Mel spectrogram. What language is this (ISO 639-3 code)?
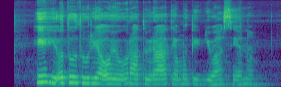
kik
